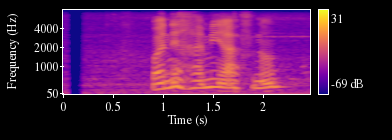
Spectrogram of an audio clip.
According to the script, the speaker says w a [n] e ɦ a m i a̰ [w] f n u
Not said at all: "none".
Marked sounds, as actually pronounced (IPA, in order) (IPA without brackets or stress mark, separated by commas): n, none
